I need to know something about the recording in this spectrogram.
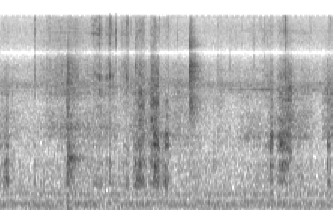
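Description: Chef's knife cutting through raw pork spare ribs on a plastic cutting board: a few short, soft cuts and knocks of the blade against the board, about a second in, around two seconds and near the end.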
